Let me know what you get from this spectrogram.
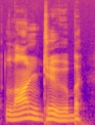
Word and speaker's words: Lon Dubh: This next one we're going to hear from Ardu is called Lon Dub, which is spelled L-O-N-D-U-B-H, which in English spells blackbird.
